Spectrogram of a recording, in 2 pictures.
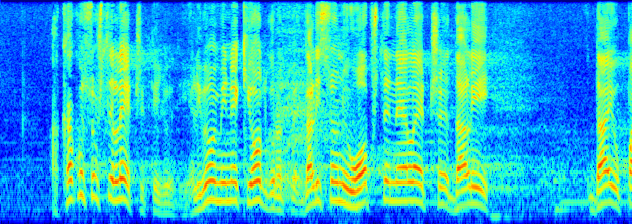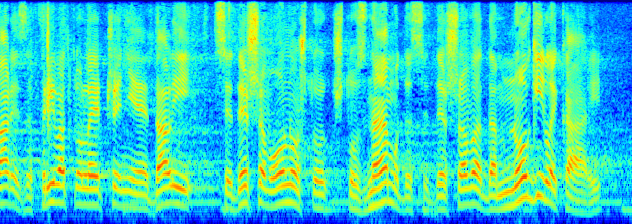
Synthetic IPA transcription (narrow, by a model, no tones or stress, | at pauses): a̰kakosuopʃt̪eleːt͡ʂet̪ḭʎṵːd̪ḭjḛliimamomine̞kio̞d̪ɡoɾnat̪ed̪aliseo̞niuopʃt̪e̞neleːt͡ʂed̪ali | d̪aːjupaɾezapɾiʋat̪noleːt͡ʂe̞ɲed̪alised̪e̞ʃaʋao̞no̞ʃt̪oʃt̪o̞znaːmod̪ase̞d̪e̞ʃaʋad̪amno̞ɡileka̰ːɾḭ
